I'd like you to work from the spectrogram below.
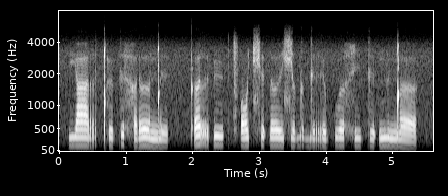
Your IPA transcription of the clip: j aː r ǃʰ ʏ k ɪ h ɐ ɾ əː ŋ͡ǃ ɪ | kʼ ɐ r ʔ y | t͡sʼ ɔ t͡ɕʰ ɪ ʔ ɾ əː ɪ̯ ɕ ə ɡ ə ɡ ɪ r ʏ kʷ əː h i k ɪ ʔ ɲ y ŋ͡ǃ ɐ

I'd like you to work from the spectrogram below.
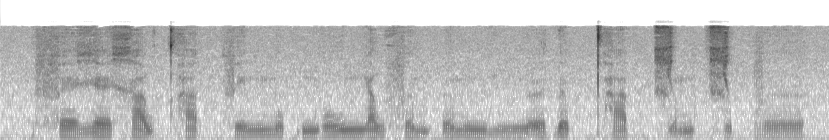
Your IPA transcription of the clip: f ɛ˨˦ ɣ ɛ˧ x a̰˧˨ w t̪ʰ a˨˩ t̚ f e˧ n m o˨˩ p̚ ɲ o˧ w ɲ a˧ w f ə˨˩ m ʔ ə˧ m ŋ i˨˩ ŋ ə̰ː˧˥ ɗ ə˨˩ p̚ t̪ʰ a˦˥ t̚ t͡ɕ ə̰˧˥ m t͡ɕ ə˨˩ p̚ v əː˧

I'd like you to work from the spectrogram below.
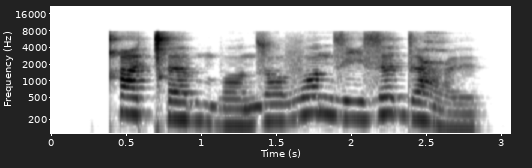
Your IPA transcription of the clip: qʰ ɜ˧ ǀʰ ɜ˧ b m b ɔ˩ n z ɔ˧ v ɔ˥ n z i˧ z ə˥ d ə˧ ʕ ʏ˩

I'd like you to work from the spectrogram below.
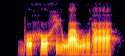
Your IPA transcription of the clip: b o˧ h o˦ h i˦˨ w a˧ w o˨ ɾ a˧

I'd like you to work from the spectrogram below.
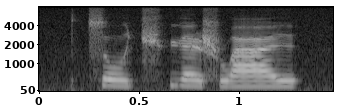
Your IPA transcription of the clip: t͡s o˥˧ ʊ̯ t͡ɕʰ ɥ ɛ˥˩ ʂ w a˥ ɪ̯

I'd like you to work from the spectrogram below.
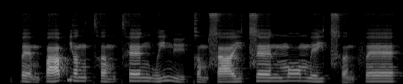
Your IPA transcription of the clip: p ɛː˨˩ m p aː˨˥ p̚ j ɐ˧ ŋ t̪ʰ ɐ˨ m t̪ʰ ɛː˧ ŋ uː˨˥ j m yː˨˩ k ɐ˨˩ m s aː˨˧ j t͡s ɛː˥ n m ɔː˥ m e˧ j t͡sʰ ɐ˨˩ n f ɛː˥

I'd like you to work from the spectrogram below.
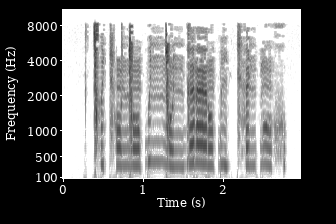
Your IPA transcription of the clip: ǀʰ ə cʰ õ ŋ͡ǀ õ ɓ ɯ ɲ ŋ͡ǀ õ ɲ ɡ ɛ ɾ ɛ̃ ɾ õ ɓ i ʔ cʰ ɛ̃ ɲ ɓ ũ x

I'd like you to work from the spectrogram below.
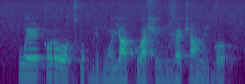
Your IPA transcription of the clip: w eː˦ k ʊ˦ ɾ oː˨ tʰ u˨ ɡ͡b i˨ b ũ˨ j a˨ kʷ a˨ ʃ iː˨ ɣ ɛ˦ t͡ʃ ã˦ β i˨˦ ɡ ʊ˨

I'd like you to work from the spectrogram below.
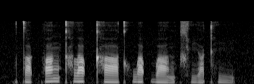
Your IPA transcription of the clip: t a˨˩ k̚ f a˥˩ ŋ kʰ l a˥˩ p̚ kʰ aː˧ kʰ w a˦˥ p̚ b aː˨˩ n t͡ɕʰ i˩˦ a̯ kʰ iː˨˩ t̚

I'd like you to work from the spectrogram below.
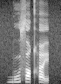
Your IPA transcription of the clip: b u s ɒ qʰ e

